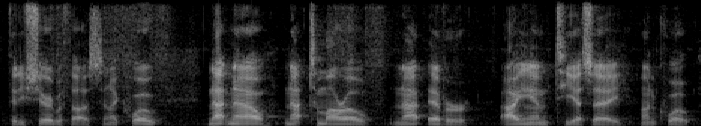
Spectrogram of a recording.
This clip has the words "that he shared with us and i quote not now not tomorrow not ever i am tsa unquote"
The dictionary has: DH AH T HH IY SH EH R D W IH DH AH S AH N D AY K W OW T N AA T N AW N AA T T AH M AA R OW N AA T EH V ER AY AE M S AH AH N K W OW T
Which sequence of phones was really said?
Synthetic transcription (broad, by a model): DH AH T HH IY SH EH R D W IH DH AH S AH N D AY K W OW T N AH T N AW N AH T T AH M AA R OW N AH T EH V ER AY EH M S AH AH N K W OW T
